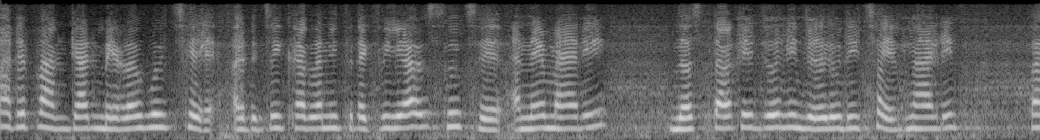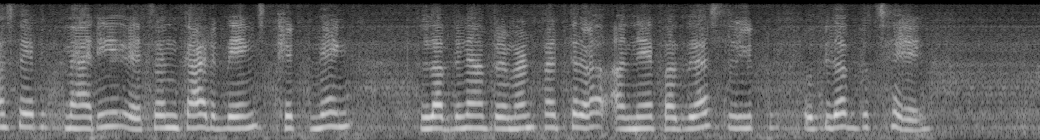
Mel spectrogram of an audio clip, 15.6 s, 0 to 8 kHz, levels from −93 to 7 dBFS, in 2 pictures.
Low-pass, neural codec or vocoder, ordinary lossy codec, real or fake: 7.2 kHz; codec, 16 kHz in and 24 kHz out, 0.6 kbps, FocalCodec, streaming, 2048 codes; none; fake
